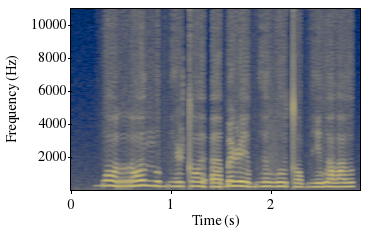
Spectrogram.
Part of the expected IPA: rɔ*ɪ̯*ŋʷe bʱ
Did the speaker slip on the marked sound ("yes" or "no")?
yes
